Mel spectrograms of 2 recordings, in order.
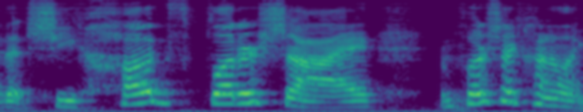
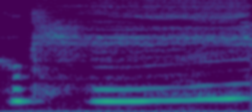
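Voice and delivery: timid Fluttershy voice; 11 semitones higher, 8 dB quieter than usual. Retold or imitated. Fluttershy answering Luna's requests.

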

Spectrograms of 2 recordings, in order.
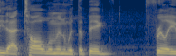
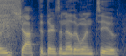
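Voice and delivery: ordinary talk, nothing marked

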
